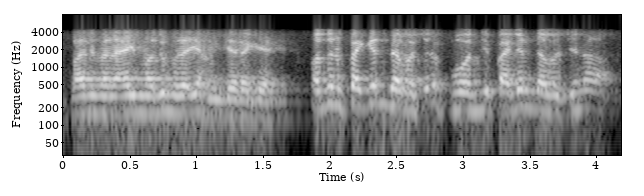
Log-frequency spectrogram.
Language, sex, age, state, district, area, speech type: Manipuri, male, 60+, Manipur, Imphal East, rural, conversation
